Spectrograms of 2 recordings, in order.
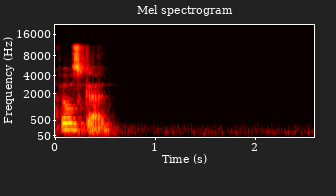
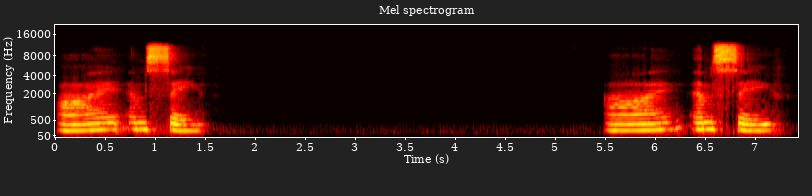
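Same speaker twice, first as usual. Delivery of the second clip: slow affirmation; much slower than usual. Shown as a demonstration. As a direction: let each word settle slowly. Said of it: "I will say them slowly".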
